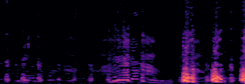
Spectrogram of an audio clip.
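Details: American Bully dogs in Pakistan during a staged fight match: a few soft voiced sounds, then three loud, broad barks in quick succession near the end, with human voices in the background.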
